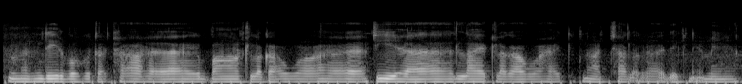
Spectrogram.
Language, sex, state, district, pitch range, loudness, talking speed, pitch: Hindi, male, Bihar, Araria, 125-130 Hz, -22 LUFS, 170 wpm, 125 Hz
